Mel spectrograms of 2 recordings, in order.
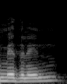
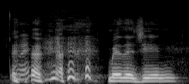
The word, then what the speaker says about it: Medellín: Qu'on prononce ici Medellín, Medellín.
